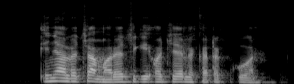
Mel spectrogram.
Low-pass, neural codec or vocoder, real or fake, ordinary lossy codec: none; codec, 44.1 kHz, 7.8 kbps, Pupu-Codec; fake; none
